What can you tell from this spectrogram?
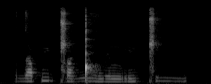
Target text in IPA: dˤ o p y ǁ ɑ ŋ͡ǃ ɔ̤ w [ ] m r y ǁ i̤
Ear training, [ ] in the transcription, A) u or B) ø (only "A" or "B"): B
